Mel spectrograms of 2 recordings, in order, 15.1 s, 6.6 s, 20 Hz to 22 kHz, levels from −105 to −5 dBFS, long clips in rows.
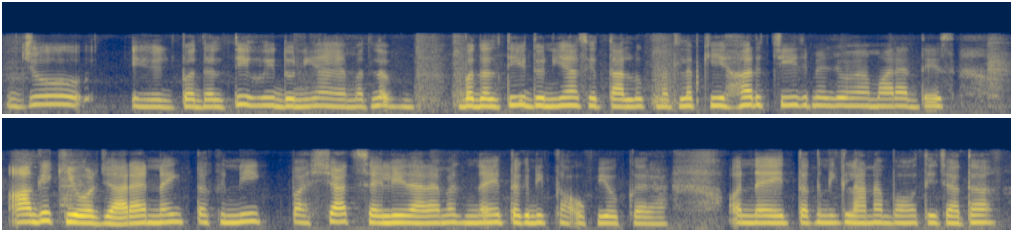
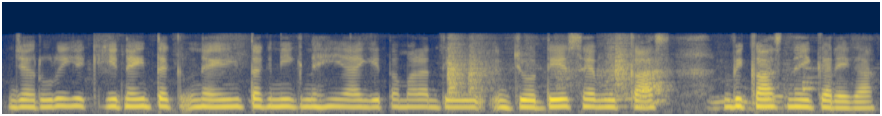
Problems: background conversations at intervals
